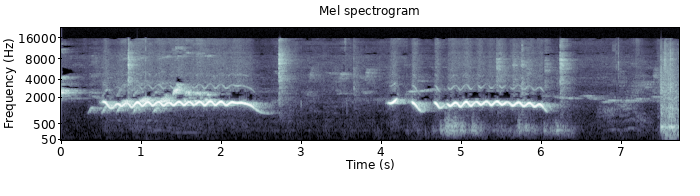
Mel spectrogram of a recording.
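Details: White-rumped shama song played as therapy to get other shamas singing: long warbling whistles with rapid vibrato near the middle of the range, two phrases separated by a pause, brief knocking sounds at the end.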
